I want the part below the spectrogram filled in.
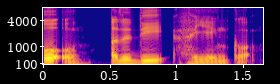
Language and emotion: Manipuri, neutral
